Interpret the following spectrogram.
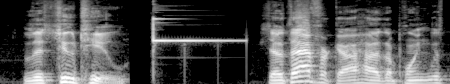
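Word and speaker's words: Lesotho: an island it's The Gambia it's pronounced lutu South Africa has a pointless line going through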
